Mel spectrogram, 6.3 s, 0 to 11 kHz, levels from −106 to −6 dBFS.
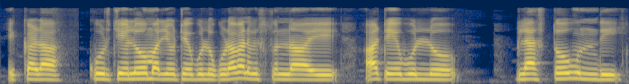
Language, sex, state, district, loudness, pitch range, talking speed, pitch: Telugu, male, Telangana, Hyderabad, -18 LUFS, 195-215 Hz, 115 wpm, 205 Hz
